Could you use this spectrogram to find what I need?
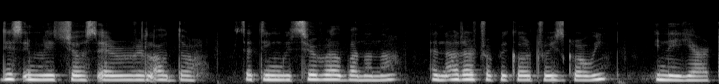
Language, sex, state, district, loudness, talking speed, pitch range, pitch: English, female, Nagaland, Kohima, -15 LUFS, 150 wpm, 205-220 Hz, 210 Hz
